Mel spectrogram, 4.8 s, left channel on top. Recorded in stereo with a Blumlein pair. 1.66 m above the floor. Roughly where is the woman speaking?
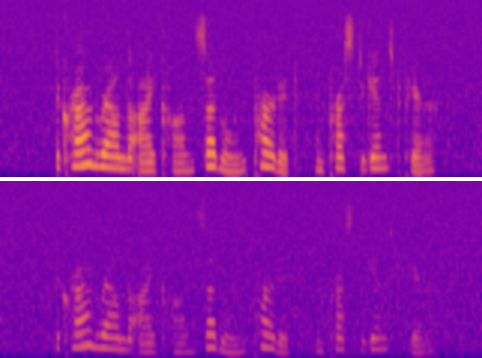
Ahead left.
